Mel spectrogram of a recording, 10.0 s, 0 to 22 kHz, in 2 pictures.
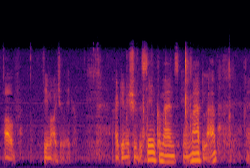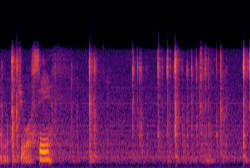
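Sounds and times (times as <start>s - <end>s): computer keyboard typing: 3.7s - 4.0s, 5.0s - 5.5s, 6.8s - 7.0s, 7.6s - 10.0s.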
